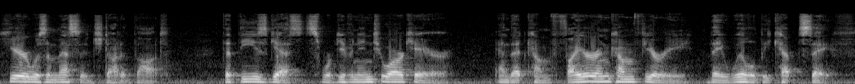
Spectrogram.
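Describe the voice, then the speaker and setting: A man's voice: lowish voice, animated, a little slow, warm tone, breathy edge, rough recording. A man narrating a story as a dramatic reading.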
